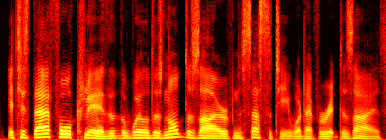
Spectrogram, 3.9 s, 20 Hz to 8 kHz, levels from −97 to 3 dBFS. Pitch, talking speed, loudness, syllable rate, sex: 145 Hz, 235 wpm, -18 LUFS, 7.3 syllables/s, male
